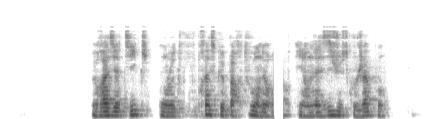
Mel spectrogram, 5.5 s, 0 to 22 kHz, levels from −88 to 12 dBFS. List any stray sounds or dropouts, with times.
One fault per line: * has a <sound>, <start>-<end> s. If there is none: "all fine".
* has a dropout, 3.4-3.6 s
